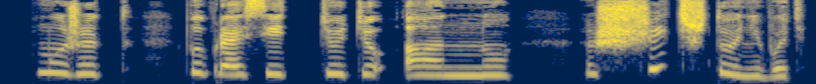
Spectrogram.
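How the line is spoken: Uncertain suggestion. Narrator (Russian): неуверенно предложила Анастасия

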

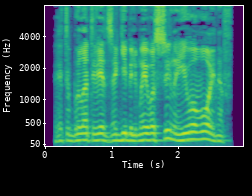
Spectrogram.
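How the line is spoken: Hissed through teeth. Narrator (Russian): сквозь зубы прошипел герцог

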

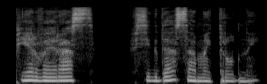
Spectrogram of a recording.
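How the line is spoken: Gentle, smiling. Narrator (Russian): говорит он, мягко улыбаясь

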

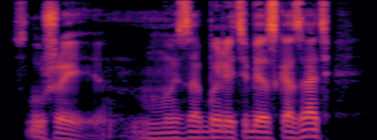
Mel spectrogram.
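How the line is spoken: Mumbling. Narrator (Russian): забормотал Буф

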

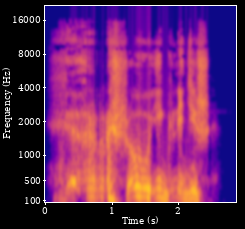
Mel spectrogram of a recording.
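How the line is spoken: Hoarse wheeze. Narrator (Russian): прохрипел

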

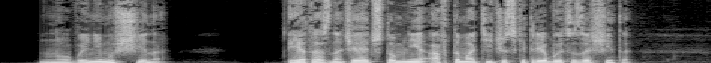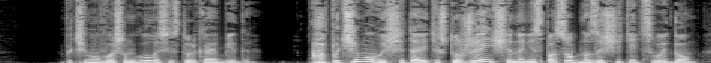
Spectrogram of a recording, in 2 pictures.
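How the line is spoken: Sigh. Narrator (Russian): Он вздохнул

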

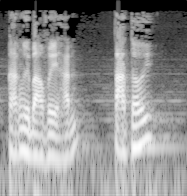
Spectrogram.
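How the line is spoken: Leader's sharp shout. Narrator (Vietnamese): một người cầm đầu quát lên

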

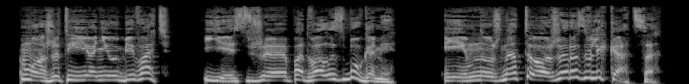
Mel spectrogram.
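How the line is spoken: Sudden shout from crowd. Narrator (Russian): Вдруг крикнула Альбина из толпы

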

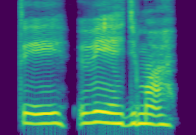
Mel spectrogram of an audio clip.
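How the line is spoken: Hoarse rasp. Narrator (Russian): прохрипел он

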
